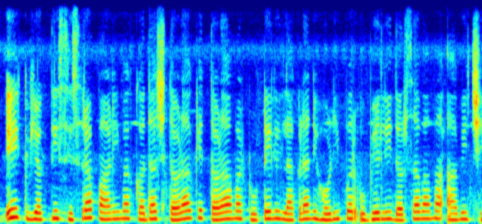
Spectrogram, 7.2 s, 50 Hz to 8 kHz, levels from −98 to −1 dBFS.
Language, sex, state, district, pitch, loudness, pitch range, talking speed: Gujarati, female, Gujarat, Valsad, 245 Hz, -17 LUFS, 225-255 Hz, 130 wpm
